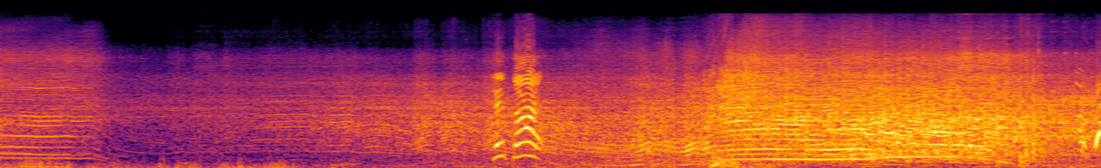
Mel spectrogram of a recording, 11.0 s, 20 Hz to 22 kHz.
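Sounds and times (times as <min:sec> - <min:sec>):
snowmobile engine running: 0:00.0 - 0:11.0.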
